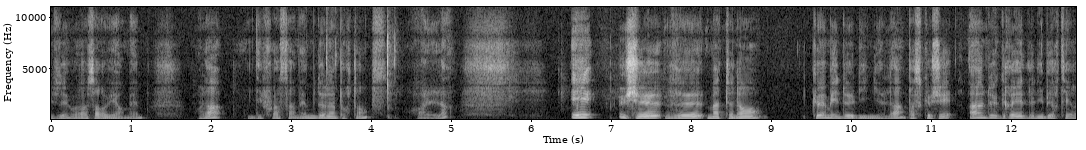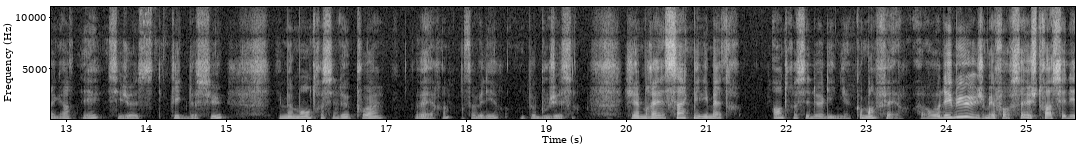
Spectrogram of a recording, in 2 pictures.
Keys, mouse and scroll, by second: 1.1 click, 3.0 KP_3, 3.4 KP_0, 4.1 Return, 5.5-6.7 drag, 6.9-7.3 scroll up 1, 9.4-11.1 drag, 12.0 click, 13.6 click, 13.9 typing, 17.9-19.7 drag.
